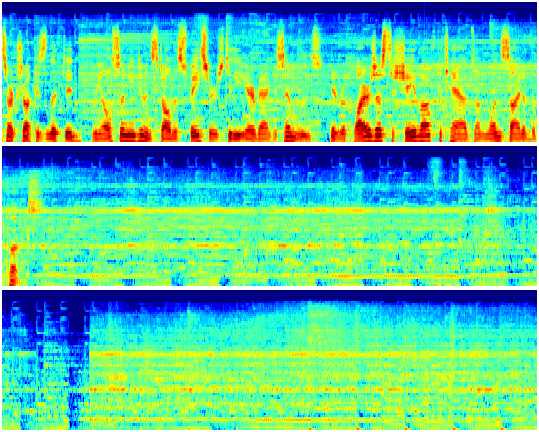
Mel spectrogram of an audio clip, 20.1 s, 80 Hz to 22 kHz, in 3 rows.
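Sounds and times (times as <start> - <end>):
background music: 0.0 - 20.0
bench grinder grinding plastic: 0.0 - 20.0.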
